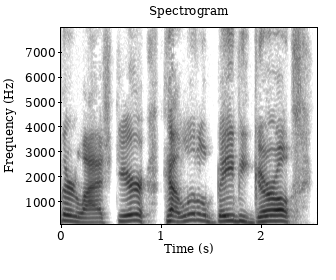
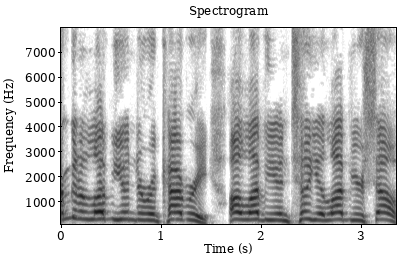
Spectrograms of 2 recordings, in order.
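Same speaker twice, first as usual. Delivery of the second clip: mock sugary, overly loving, sweet voice; 5 semitones higher than usual. Mocking a kind of codependent recovery sponsor: imitating a Care Bear sponsor. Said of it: "the Care Bear sponsor".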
